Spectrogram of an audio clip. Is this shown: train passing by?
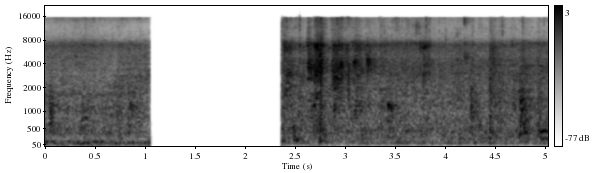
no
